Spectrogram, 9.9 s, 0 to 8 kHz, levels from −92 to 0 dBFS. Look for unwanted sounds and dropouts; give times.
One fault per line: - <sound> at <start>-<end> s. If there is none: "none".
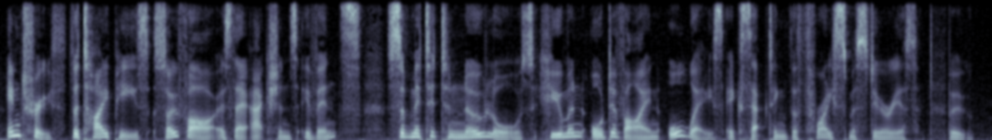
- dropout at 9.3-9.5 s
